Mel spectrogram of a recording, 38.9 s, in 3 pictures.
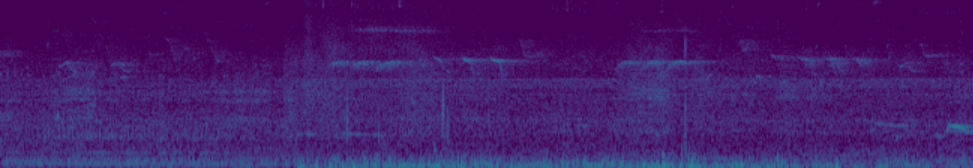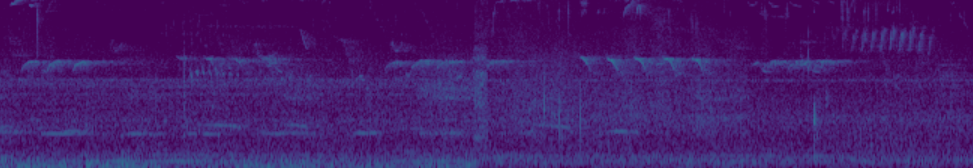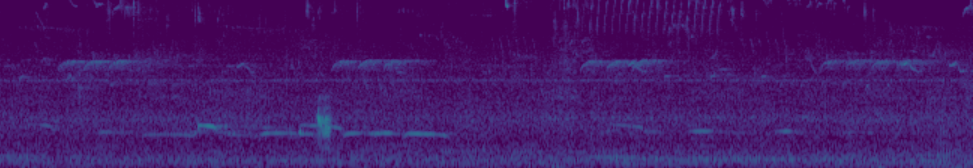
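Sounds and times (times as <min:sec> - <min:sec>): lower bird calls: 0:00.0 - 0:25.0
faint birdsong chirping: 0:00.0 - 0:38.9.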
